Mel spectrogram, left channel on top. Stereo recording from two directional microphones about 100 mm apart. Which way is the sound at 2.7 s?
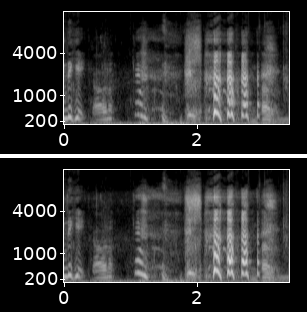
25° right (ahead or behind).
